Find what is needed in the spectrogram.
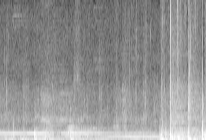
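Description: A steady held tone, joined midway by a lower one, then a quick cluster of thuds near the end as a person's hands and feet strike the gym wall and floor during a parkour wall spin.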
